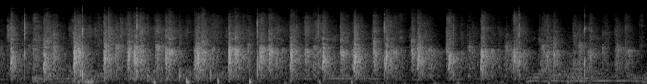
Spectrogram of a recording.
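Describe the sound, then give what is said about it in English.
After a prayer, an audience breaks into a sustained round of applause, dense overlapping claps rising and falling steadily for several seconds, moderately loud, with a few faint voices mixed in. “Let's give a round of applause once again, Lord.”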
